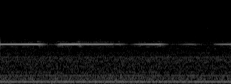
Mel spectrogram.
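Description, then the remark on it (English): A faint, high electronic tone from a laundry machine signaling that its cycle is done, sounding in long, nearly continuous beeps with short breaks over a low background hum. No one speaks. “You hear the beeping? Yeah, something's done in the microwave. No, that's the laundry.”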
